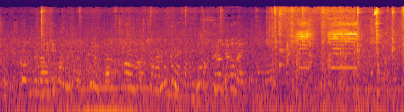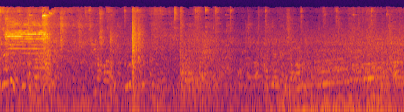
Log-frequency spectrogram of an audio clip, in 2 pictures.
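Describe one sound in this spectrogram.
A bus engine rumbles and whines as the bus drives along.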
